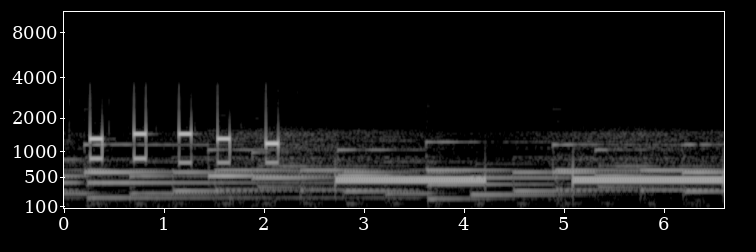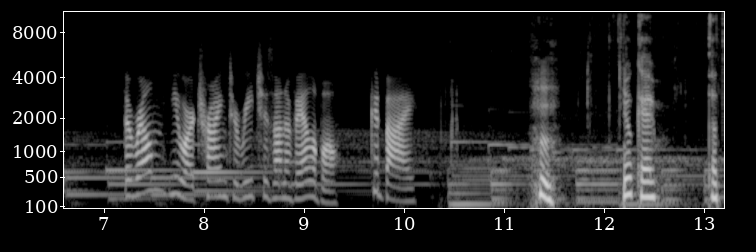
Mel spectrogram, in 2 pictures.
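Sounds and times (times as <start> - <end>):
dual-tone telephone keypad beeps: 0.3 - 2.2
long steady telephone tones: 2.8 - 4.4, 5.0 - 6.7
speech: 7.3 - 10.6, 11.4 - 13.1.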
